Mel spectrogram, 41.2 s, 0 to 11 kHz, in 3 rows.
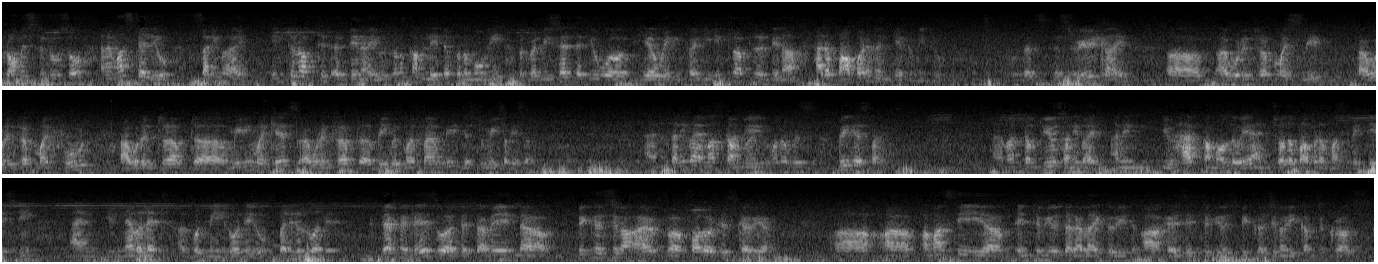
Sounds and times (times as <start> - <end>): Speech: 0.0 - 9.5, 10.1 - 19.2, 20.2 - 22.7, 23.6 - 41.2.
